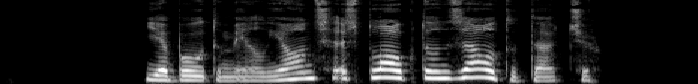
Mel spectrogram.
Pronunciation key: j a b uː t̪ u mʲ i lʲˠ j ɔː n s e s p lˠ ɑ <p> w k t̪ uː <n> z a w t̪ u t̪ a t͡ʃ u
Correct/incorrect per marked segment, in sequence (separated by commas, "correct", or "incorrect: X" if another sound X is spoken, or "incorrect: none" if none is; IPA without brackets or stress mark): incorrect: none, correct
